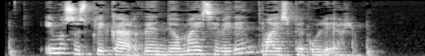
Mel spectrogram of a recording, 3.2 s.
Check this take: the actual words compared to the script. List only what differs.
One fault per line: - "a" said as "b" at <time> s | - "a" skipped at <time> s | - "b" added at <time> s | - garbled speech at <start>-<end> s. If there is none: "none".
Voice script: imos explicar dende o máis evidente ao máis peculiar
- "ao" skipped at 2.0 s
